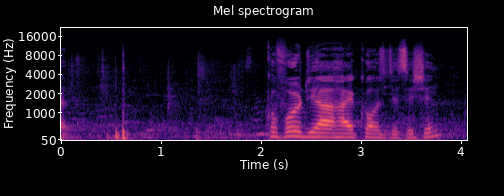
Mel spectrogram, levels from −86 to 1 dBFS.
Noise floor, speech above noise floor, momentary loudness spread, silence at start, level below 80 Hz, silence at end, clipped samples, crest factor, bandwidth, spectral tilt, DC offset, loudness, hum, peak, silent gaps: -54 dBFS; 22 dB; 24 LU; 0 s; -54 dBFS; 0 s; under 0.1%; 20 dB; 16 kHz; -4.5 dB/octave; under 0.1%; -34 LUFS; none; -16 dBFS; none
